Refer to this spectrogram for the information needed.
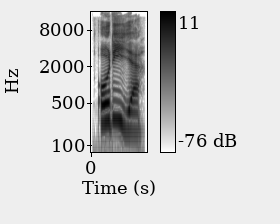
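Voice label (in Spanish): "orilla", Spanish, female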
